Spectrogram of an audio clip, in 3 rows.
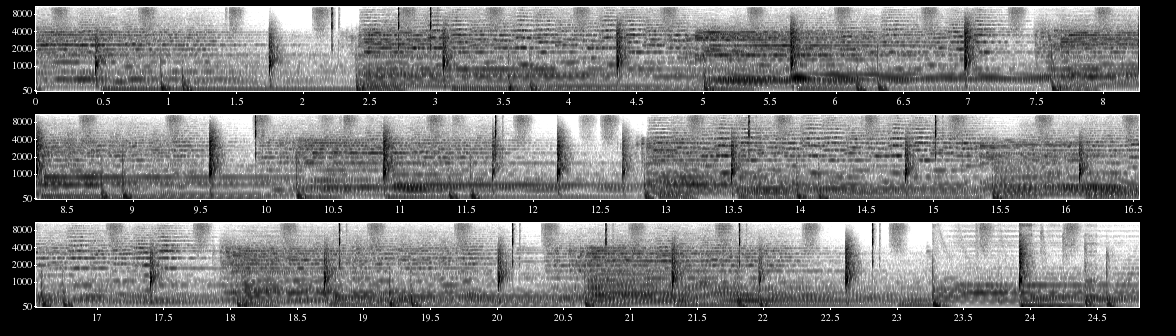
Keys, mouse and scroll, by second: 0.1-1.9 middle drag, 1.9 click, 2.4 alt+shift+click, 2.6 alt+shift+click, 3.6-8.9 middle drag, 8.9 scroll up 1, 9.6 shift+click, 10.8-11.4 middle drag, 11.4 shift+click, 12.3-13.3 middle drag, 13.3 shift+click, 14.7 shift+click, 15.4-16.7 middle drag, 16.7-17.0 scroll up 3, 17.4-17.8 scroll up 7, 18.5-21.6 drag, 24.2-24.8 middle drag.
